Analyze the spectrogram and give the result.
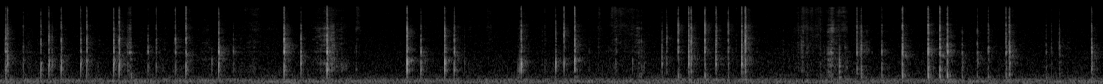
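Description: A small, closed, printed cardboard Fa soap box is tapped and scratched with long nails while being turned in the hands. Dozens of sharp, bright, dry clicks and scratches come in irregular bursts, each dying away almost instantly. A faint low hum runs underneath.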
